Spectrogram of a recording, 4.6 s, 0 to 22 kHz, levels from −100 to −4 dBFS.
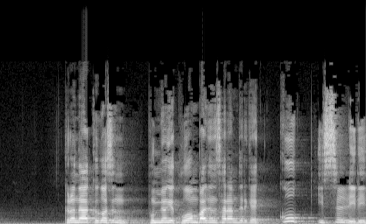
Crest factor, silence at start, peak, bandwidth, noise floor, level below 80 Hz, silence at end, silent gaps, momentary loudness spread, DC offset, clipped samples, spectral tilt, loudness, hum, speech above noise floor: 16 dB; 0.8 s; 0 dBFS; 14.5 kHz; -42 dBFS; -44 dBFS; 0 s; none; 11 LU; under 0.1%; under 0.1%; -3.5 dB/octave; -16 LUFS; none; 26 dB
